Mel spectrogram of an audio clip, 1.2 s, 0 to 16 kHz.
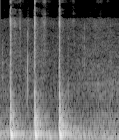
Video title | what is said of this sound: My Mazda Rx-7 Sat for 23 Years.... Will it Start?! | same thing when I knock on it sounds like nothing's in there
